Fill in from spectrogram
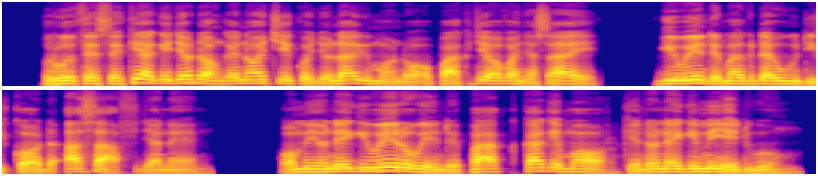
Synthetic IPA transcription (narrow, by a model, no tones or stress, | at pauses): ɾwot̪esekɪaɡɪd͡ʒɔdɔŋɡɛnɔt͡ʃɪkod͡ʒolawimɔndɔ̰ːpakd͡ʒɛhɔvaɲasaje | ɡɪwendemaɡdaudikɔdasa̰fd͡ʒanɛn | ɔ̰mɪjɔnɛɡɪweɾowendepakːaɡɪmɔrkendonɛɡɪmɪedwoŋ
